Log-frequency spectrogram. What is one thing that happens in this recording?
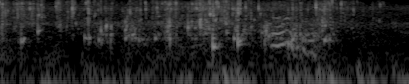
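Water splashes gently as hands scoop it.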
